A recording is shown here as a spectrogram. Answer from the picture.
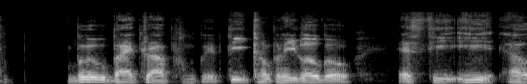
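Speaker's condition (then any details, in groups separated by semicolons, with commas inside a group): Cerebral palsy, spastic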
